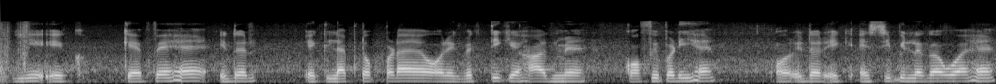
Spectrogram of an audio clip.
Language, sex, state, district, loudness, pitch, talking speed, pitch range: Hindi, male, Rajasthan, Bikaner, -16 LUFS, 145 Hz, 155 wpm, 140-150 Hz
